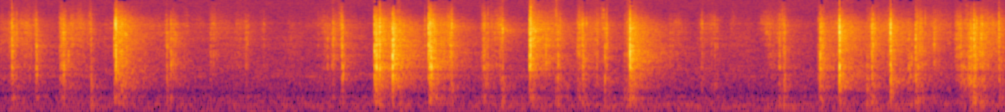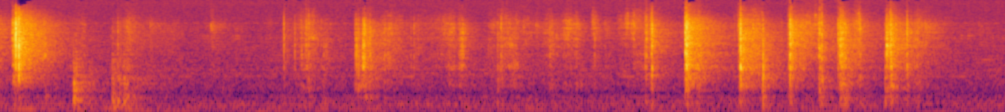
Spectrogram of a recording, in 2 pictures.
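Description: Tarot cards being drawn and shuffled from a deck, with close, dry flicking and snapping bursts in irregular clusters throughout, no talking.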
